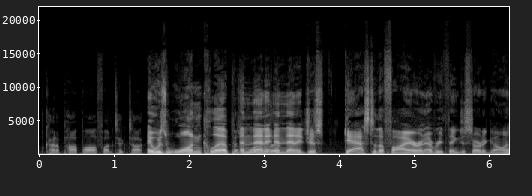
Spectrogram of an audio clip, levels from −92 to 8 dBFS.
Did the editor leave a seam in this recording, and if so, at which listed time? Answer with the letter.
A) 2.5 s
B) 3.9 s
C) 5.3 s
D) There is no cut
D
